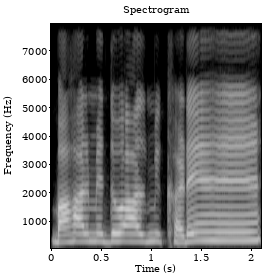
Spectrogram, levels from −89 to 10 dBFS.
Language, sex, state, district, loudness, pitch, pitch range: Hindi, female, Jharkhand, Palamu, -14 LUFS, 285 Hz, 275-305 Hz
